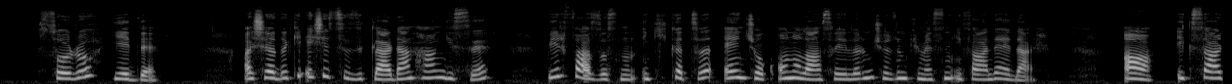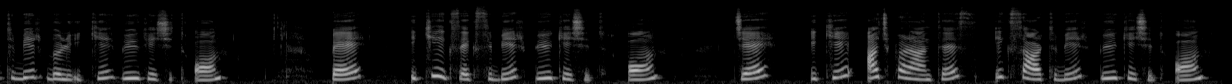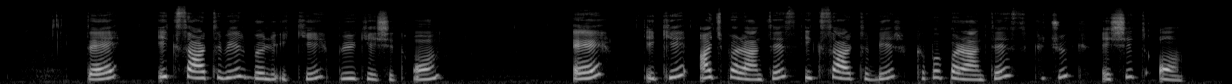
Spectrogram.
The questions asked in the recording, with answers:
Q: Aşağıdaki eşitsizliklerden hangisi bir fazlasının iki katı en çok 10 olan sayıların çözüm kümesini ifade eder?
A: Cevap E. 2 aç parantez x artı 1 kapa parantez küçük eşit 10.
